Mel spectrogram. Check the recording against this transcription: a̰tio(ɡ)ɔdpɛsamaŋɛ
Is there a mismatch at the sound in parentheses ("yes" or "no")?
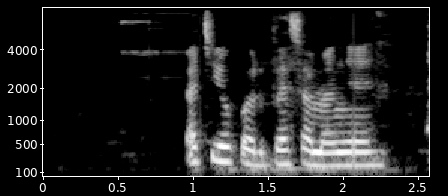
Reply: yes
